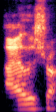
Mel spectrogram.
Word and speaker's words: Eilish: and mark says oh i've been saying billy eilish i think that's it's eilish is the right way to say it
